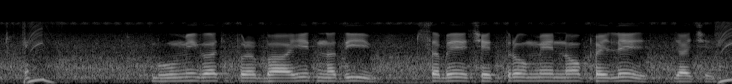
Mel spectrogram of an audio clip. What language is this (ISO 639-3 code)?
mai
